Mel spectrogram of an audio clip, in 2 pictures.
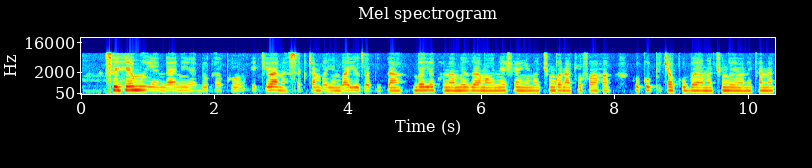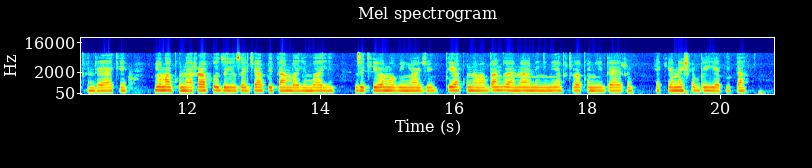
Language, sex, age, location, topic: Swahili, female, 18-24, Nairobi, finance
